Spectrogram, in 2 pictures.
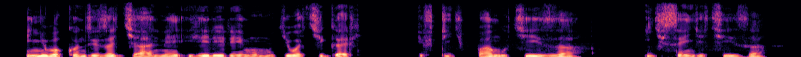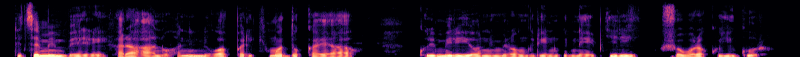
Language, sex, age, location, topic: Kinyarwanda, male, 18-24, Kigali, finance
